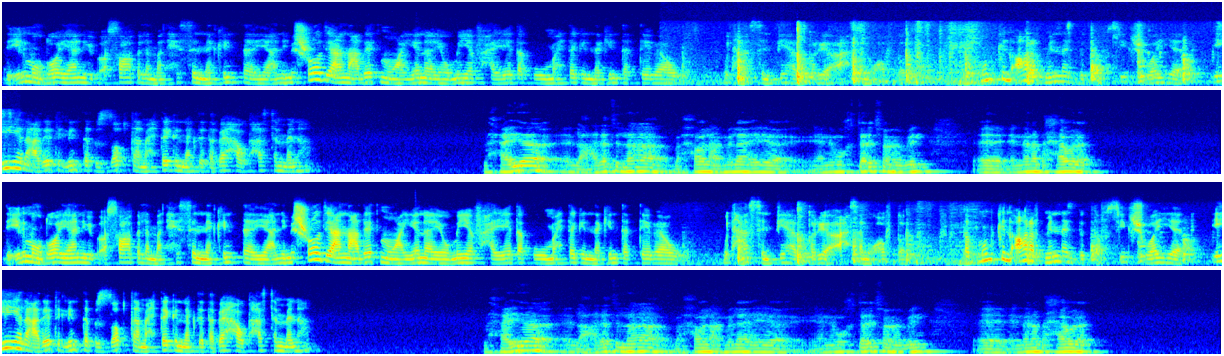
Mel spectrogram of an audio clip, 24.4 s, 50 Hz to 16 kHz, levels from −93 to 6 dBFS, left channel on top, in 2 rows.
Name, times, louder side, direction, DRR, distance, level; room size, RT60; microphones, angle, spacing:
voice 1, 0.0-6.9 7.3-9.1 9.6-11.8 12.1-15.3, right 5 dB, 85° right, 0.6 m, -31 dB
sound 1, 6.6-12.4, left 5 dB, 60° left, 0.5 m, -36 dB
voice 2, 17.0-23.0, left 1 dB, 35° left, 0.9 m, -34 dB
4.2 x 3.1 x 3.9 m
head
